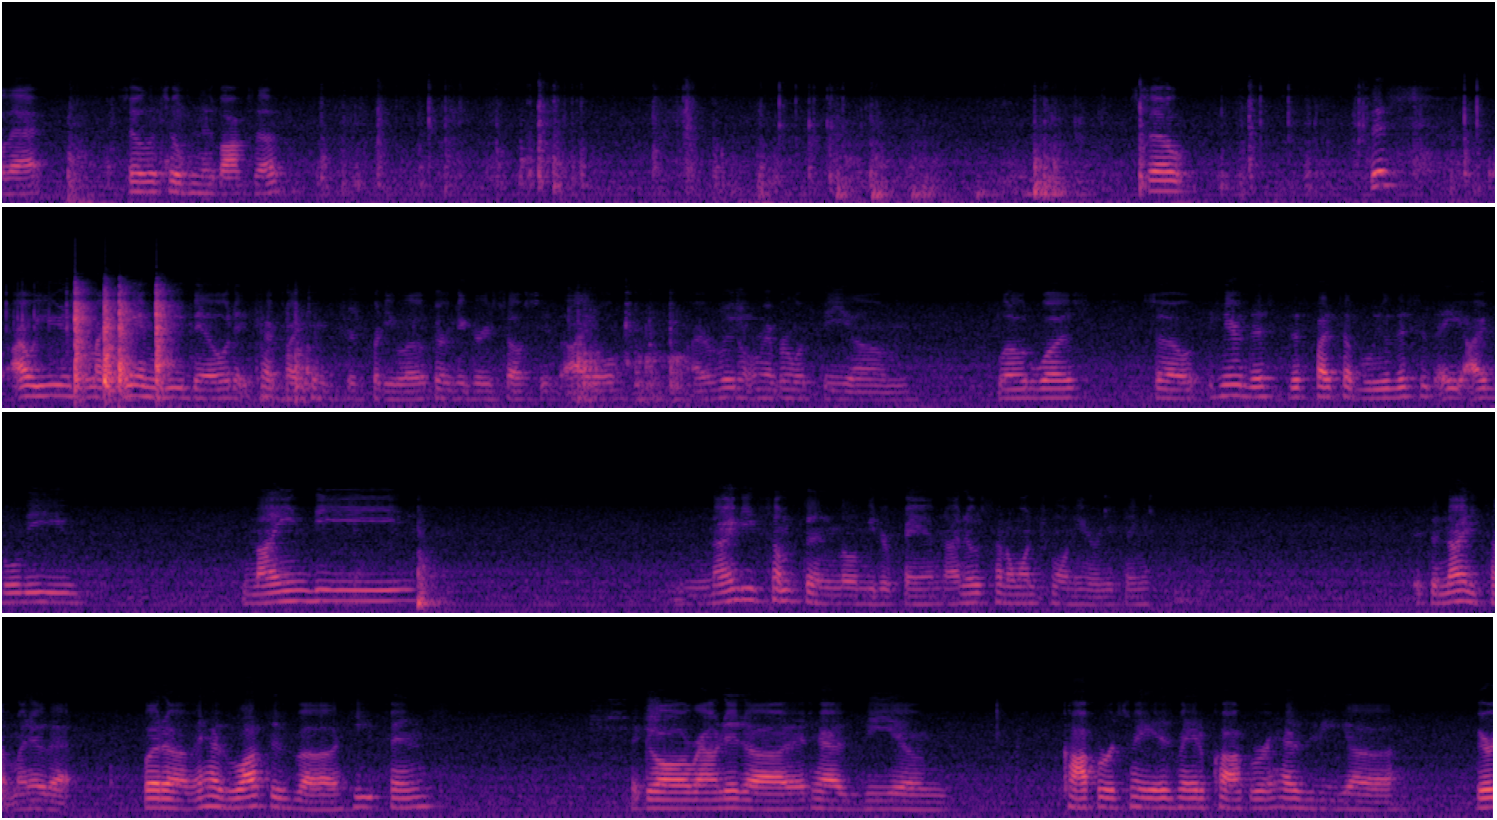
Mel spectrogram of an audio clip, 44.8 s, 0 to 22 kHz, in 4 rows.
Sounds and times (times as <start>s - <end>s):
Speech: 0.0s - 2.2s, 8.5s - 9.0s, 10.2s - 18.0s, 18.7s - 23.0s, 24.2s - 25.6s, 27.4s - 31.1s, 33.0s - 36.9s, 38.3s - 40.7s, 41.6s - 44.7s
Inside, small room: 0.0s - 44.7s.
